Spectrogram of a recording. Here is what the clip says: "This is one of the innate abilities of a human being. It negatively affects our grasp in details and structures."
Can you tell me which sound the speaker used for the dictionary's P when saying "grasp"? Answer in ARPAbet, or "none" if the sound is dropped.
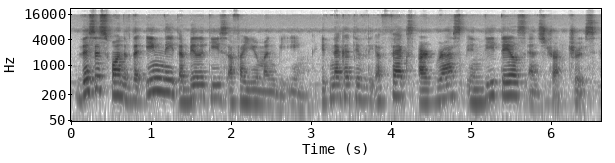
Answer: P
